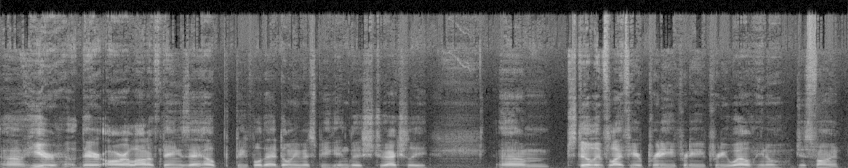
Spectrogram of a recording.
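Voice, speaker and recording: Young man, tired, unscripted vlog, low even voice, rambling delivery. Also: measured pace, clean tone, no room sound. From United States. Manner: laid-back, rambling, many fillers and restarts. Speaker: vlogger.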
